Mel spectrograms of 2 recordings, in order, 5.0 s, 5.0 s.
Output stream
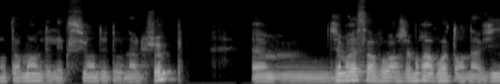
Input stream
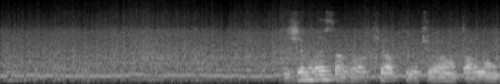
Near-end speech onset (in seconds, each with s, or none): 2.8 s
